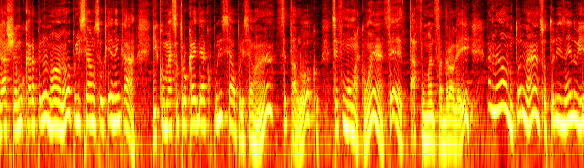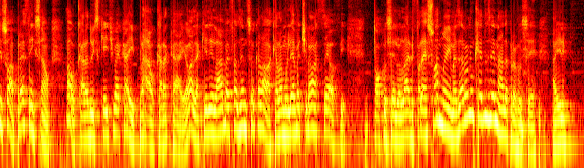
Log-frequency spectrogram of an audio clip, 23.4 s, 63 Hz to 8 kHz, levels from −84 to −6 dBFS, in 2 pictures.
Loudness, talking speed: -22 LUFS, 250 wpm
